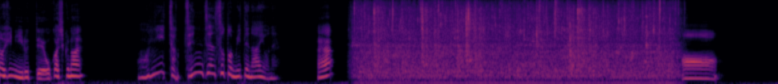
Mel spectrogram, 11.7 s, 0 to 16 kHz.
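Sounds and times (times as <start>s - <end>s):
speech: 0.0s - 1.4s, 2.1s - 4.2s, 4.8s - 5.5s, 10.2s - 10.8s
steady rain falling outside: 5.2s - 10.3s.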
